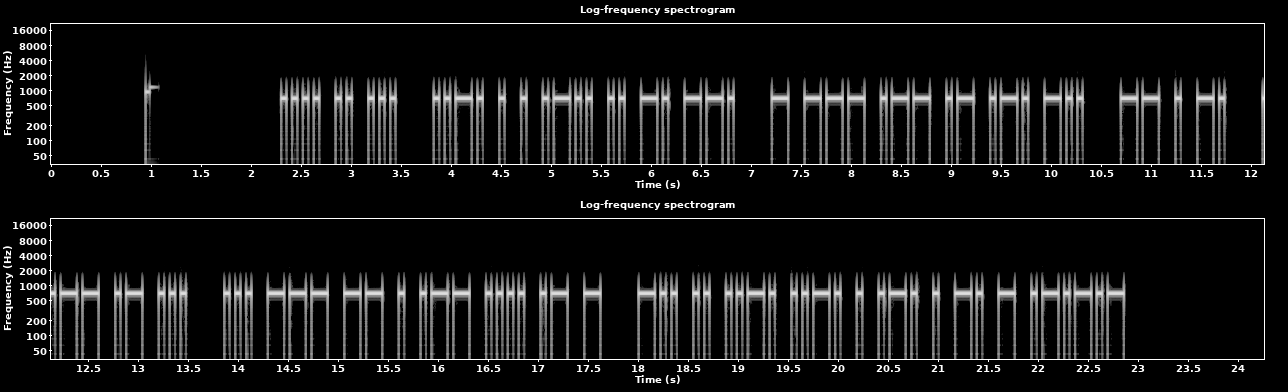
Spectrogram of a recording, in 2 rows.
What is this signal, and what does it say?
Morse code, heard as a keyed tone, about 22 wpm, 700 Hz. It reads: HIS FEELING TOWARD MEN WAS SOMEWHAT DIFFERENT.
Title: Sentences from Top 1300 Words 22wpm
